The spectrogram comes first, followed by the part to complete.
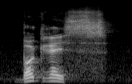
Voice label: "bogresse", patois jura

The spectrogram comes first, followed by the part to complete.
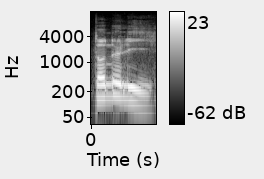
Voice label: "tonnelie", patois jura

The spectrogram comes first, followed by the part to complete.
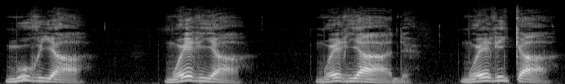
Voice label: "mouriad", patois jura

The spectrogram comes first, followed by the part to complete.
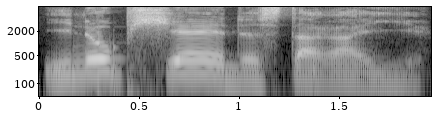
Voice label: "inopechedectaraye", patois jura

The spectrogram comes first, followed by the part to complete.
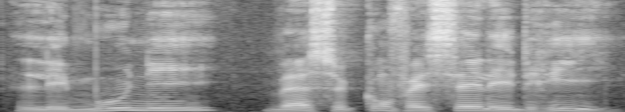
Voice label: "les mouenies", patois jura

